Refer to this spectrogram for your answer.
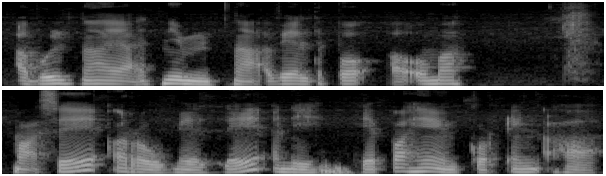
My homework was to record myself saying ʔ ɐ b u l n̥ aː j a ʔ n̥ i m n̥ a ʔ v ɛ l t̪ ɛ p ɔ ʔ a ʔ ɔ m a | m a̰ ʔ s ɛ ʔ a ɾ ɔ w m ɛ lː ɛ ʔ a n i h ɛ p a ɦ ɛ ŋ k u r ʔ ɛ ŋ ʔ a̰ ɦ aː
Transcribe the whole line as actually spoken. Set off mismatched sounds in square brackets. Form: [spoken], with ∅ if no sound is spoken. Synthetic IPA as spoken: ʔ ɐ b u l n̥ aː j a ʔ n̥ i m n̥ a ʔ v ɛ l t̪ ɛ p ɔ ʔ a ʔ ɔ m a | m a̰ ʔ s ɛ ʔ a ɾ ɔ w m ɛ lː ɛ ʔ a n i h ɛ p a ɦ ɛ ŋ k [ɔ] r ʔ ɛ ŋ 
